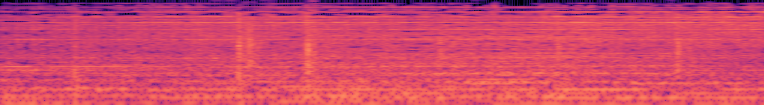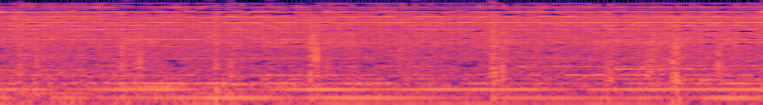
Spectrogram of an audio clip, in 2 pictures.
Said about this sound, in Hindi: store room में रखे एक डब्बे से अलार्म क्लॉक बजने की आवाज आने लगी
